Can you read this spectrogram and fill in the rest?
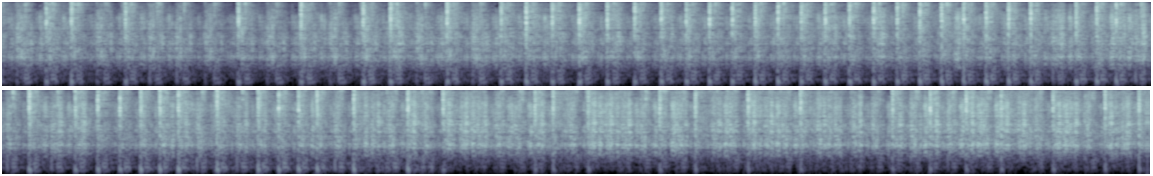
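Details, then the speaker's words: Newly built Kerzel hit-and-miss model engine, water-cooled with spark ignition, still running in: fires quickly and continuously, about seven to eight beats a second, never coasting; governor mechanism still stiff. "Um like I was saying at the moment the engine's still running in. So all the mechanism for the governor is still quite stiff at the moment."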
